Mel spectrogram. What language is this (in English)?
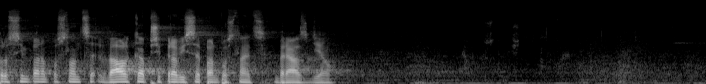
Czech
